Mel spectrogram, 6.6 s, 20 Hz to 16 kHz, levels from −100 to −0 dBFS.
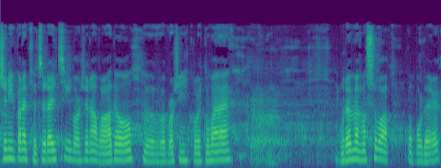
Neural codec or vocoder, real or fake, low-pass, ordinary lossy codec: autoencoder, 22.05 kHz, a latent of 192 numbers a frame, VITS, trained on one speaker; fake; 9.9 kHz; MP3, 64 kbps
